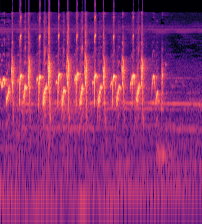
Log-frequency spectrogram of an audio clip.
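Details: Sooty-headed bulbul in riwik song meant to prompt other bulbuls into singing: a rapid string of paired, rising then falling whistled chirps, about a dozen in two seconds, loud and close, then fading.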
